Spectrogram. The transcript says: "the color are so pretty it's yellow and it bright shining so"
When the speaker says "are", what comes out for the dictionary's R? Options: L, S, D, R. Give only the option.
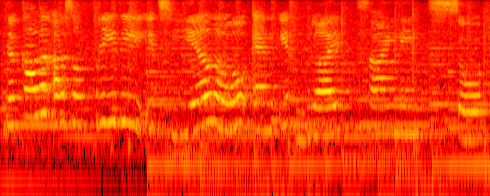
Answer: L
